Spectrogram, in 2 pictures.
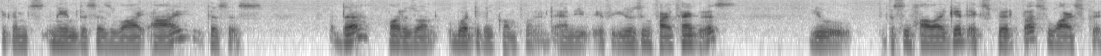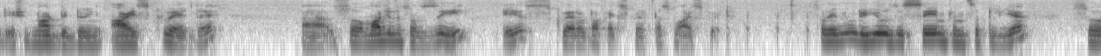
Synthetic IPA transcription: jukɛ̃nsnẽːmd̪ɪsɪzʋaɪʔaɪd̪ɪsɪ̰z̥ | d̪əhɔːɾɪzɔ̃ːnʋəɾʈɪkəlkʰɔ̃mpʰo̰ːnə̰̃ɳʈɛ̰̃ɳɖɪ̰fjuːzɪ̃ŋfaɪt̪ʰæɡɾes | jṵ | d̪ɪsɪzhaʊaɪɡɛʈḛkskweːɾplʌsʋaɪskwḛːɖjṵːʃʊɖnɔːʈ̚biɖuɪ̃ŋaɪskweːɖd̪e | soːmɔːd͡ʒuləsɔʋziː | ɪzskweːɾoːʈɔfekskweːɾplʌsʋa̰ɪskwḛːɖ | soːʋiəɾɡõɪ̃ŋʈujuːzd̪ɪsẽːmpɾɪ̃nsɪpəlhiəɾ | soː

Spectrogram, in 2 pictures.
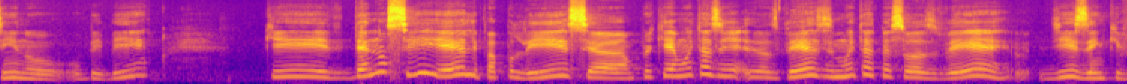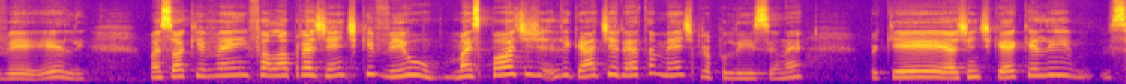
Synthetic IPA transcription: sĩnʊʊ̰bibi | kɪd̪enũsiɪelɪpɾɐpolisiɐpoɾkemũj̃t̪ɐzazvezɪsmũj̃t̪ɐspesoɐzved͡ʒizẽj̃kɪveelɪmɐssːɔkɪvẽj̃falaɾpɾɐʒẽnt͡ʃɪ̥kɪviwmɐspɔd͡ʒɪliɡaɾd͡ʒiɾɛt̪ɐmẽnt͡ʃɪ̥pɾɐpolisiɐnɛ | poɾkeaʒẽnt͡ʃɪ̥kɛɾkɪelɪ

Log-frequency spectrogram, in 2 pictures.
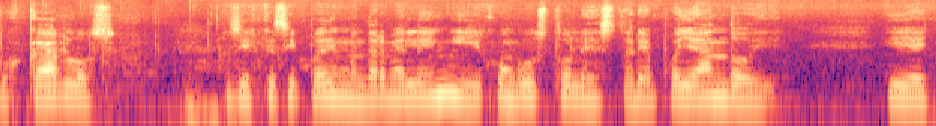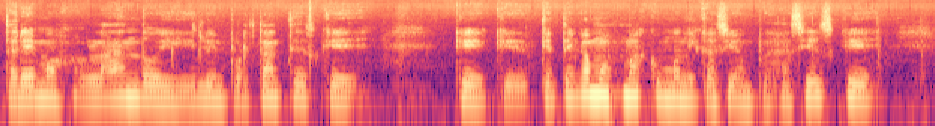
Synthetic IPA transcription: buskaɾlos | as̬ieskesipweðeŋmãnd̪aɾmeliŋikoŋɡust̪olesest̪aɾeapoʝand̪oiː | est̪aɾemosaβland̪oiloimpoɾt̪ant̪eeske | kekeket̪eŋɡamosmaskomunikasjompwesasieske

